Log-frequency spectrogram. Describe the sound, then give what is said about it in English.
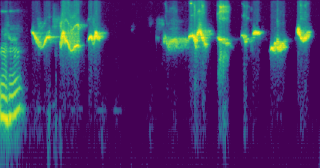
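A Scarlet Tanager sings a series of short, hoarse, burry whistled phrases in two bursts separated by a pause, clear, after a brief voice at the very start. “So I bet you're interested in what this bird sounds like.”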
